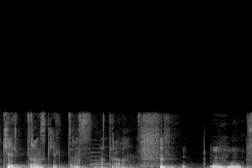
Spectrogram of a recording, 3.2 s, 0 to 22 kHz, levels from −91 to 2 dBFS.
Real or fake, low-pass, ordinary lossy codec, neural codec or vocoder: real; 7.2 kHz; none; none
